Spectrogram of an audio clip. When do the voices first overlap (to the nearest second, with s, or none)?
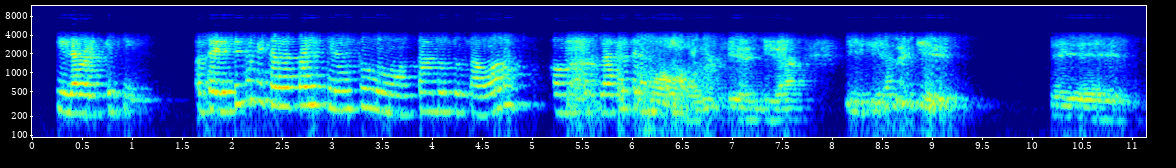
5 s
